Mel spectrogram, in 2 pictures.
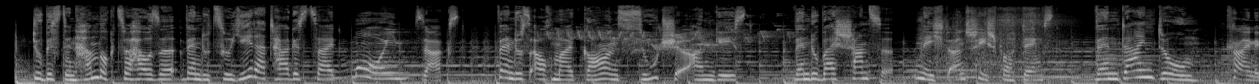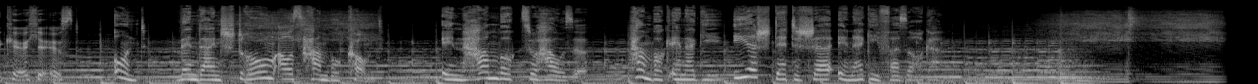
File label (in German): Werbung Energieversorger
